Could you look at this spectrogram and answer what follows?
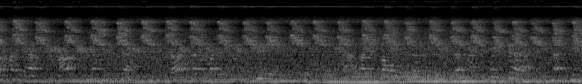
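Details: Unusual calling from an oriental white-eye, rapid grating high notes repeated in a steady stream, with a low droning hum and faint background noise underneath.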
